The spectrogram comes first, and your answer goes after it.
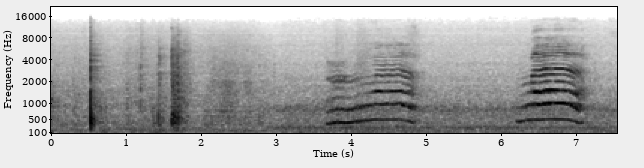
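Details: Maru, a pet cat, meows indoors after catching a toy, as he always does before rolling onto his back, proud of being praised. A few sharp knocks and clicks first, then two drawn-out arched meows with rich harmonics, each about a second long.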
